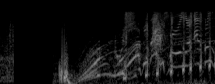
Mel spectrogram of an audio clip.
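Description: About half a second of silence, then a sharp hit and a dense flurry of quick rising and falling squeaky pitch glides, like a record-scratch sound effect.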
